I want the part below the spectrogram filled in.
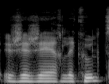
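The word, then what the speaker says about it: Jaeger-LeCoultre: Og så har du jo nå da selvfølgelig med de mer klassiske klokkene, som er Jeger Le Cult, eller Jeger Le Cult, som det egentlig uttales.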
